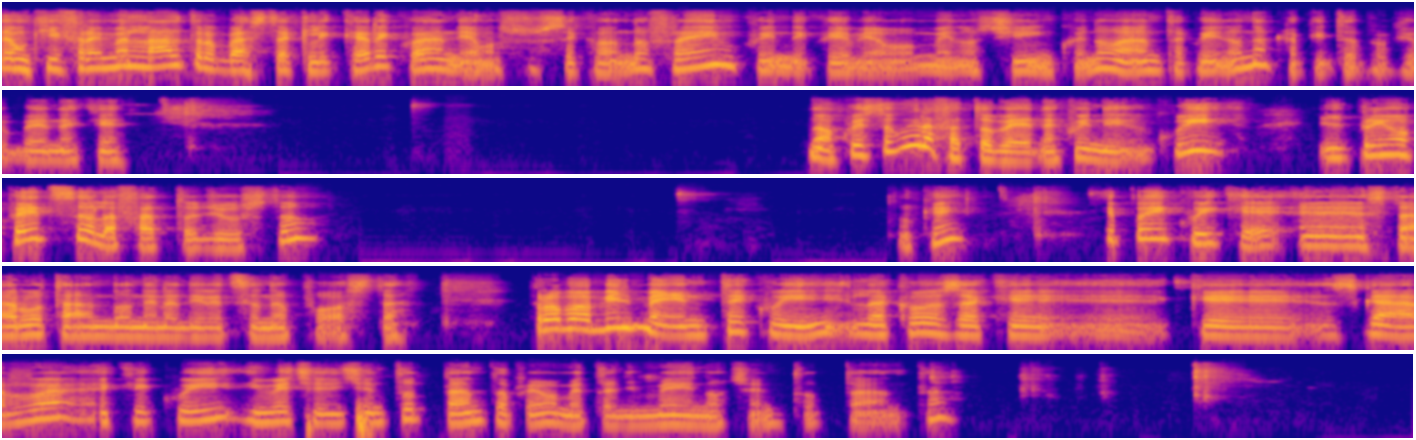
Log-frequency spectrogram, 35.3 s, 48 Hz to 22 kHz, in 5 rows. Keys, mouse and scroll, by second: 2.3 click, 9.1 click, 19.5 click, 29.5 click.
